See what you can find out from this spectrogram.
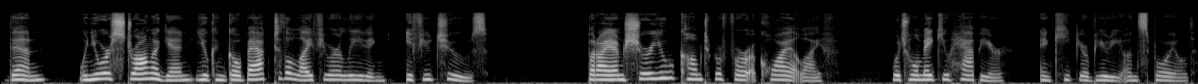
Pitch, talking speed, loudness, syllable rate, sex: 210 Hz, 205 wpm, -20 LUFS, 5.2 syllables/s, female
